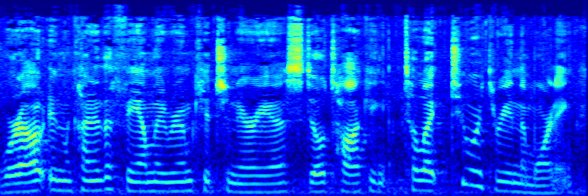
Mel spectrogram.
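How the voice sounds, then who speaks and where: A woman's voice: lowish voice, fast talker, background noise. Emotional woman in her fifties telling a story. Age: 50s. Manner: animated, emotional storytelling with repeated words. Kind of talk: personal testimony vlog.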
